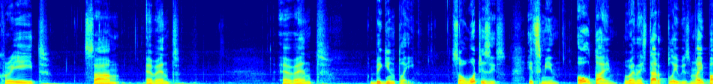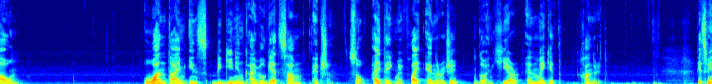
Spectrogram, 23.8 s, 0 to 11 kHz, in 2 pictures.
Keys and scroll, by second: 1.7-2.9 typing, 21.7-22.6 typing, 22.7 Return.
